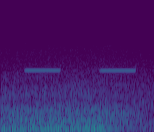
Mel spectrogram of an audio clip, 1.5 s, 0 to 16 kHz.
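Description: Truck reversing alarm in Euro Truck Simulator 2, two steady electronic beeps over a loud, constant engine and road rumble.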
